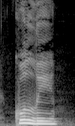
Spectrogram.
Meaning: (adverb) 1. when 2. as; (conjunction) if; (noun) nominative/accusative/vocative plural of кіл (kil)
- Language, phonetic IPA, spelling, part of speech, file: Ukrainian, [kɔˈɫɪ], коли, adverb / conjunction / noun, Uk-коли.ogg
